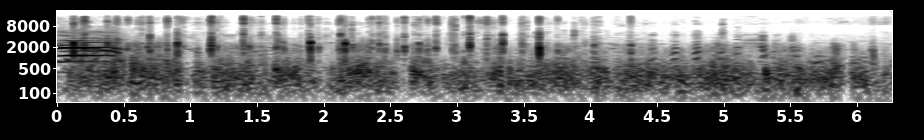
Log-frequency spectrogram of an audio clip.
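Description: The dance music ends about half a second in, followed by scattered hand clapping and voices as the dancers bow at the end of the performance.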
